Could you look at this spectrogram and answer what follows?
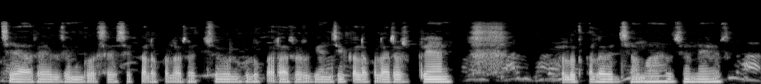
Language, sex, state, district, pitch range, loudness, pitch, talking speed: Bengali, male, West Bengal, Purulia, 115-130 Hz, -16 LUFS, 120 Hz, 175 wpm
